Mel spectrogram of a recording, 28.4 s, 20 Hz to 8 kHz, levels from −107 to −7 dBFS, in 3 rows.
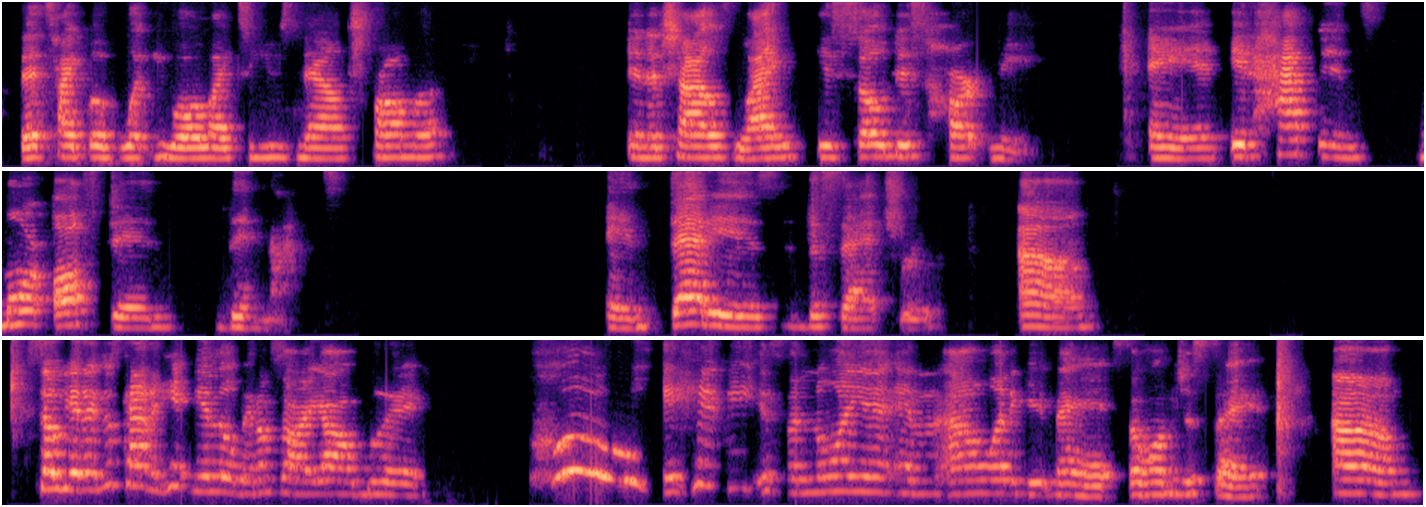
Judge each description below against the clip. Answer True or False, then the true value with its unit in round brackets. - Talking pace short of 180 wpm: True (135 wpm)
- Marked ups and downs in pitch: False (3.9 semitones)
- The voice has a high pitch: True (210 Hz)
